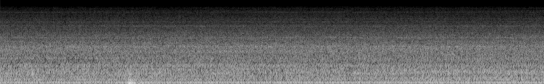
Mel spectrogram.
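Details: 2009 Chevy HHR 2.2L Ecotec flex-fuel, after fixing incorrect alcohol-content reading (P0172, P0300, long crank): steady, even hum held at higher rpm, no misses, knocks or hunting; trim about -1; normal running.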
